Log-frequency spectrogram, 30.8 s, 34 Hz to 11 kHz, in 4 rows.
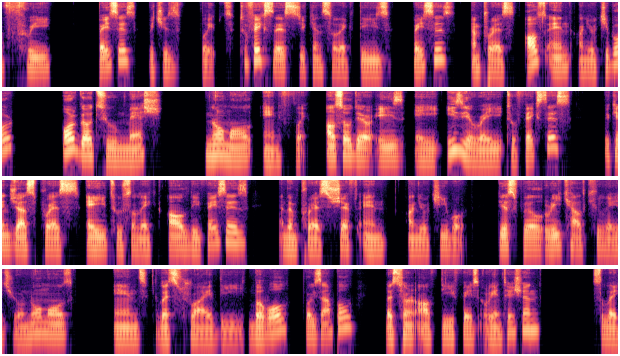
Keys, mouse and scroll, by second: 4.1 3, 4.8 click, 5.3 shift+click, 7.0 alt+n, 9.3-11.5 drag, 11.5-13.2 middle drag, 13.2 ctrl+z, 14.7-16.5 middle drag, 16.5 a, 20.4 shift+n, 25.3 Tab, 26.0 Tab, 27.9-29.9 drag, 29.9-30.8 middle drag.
